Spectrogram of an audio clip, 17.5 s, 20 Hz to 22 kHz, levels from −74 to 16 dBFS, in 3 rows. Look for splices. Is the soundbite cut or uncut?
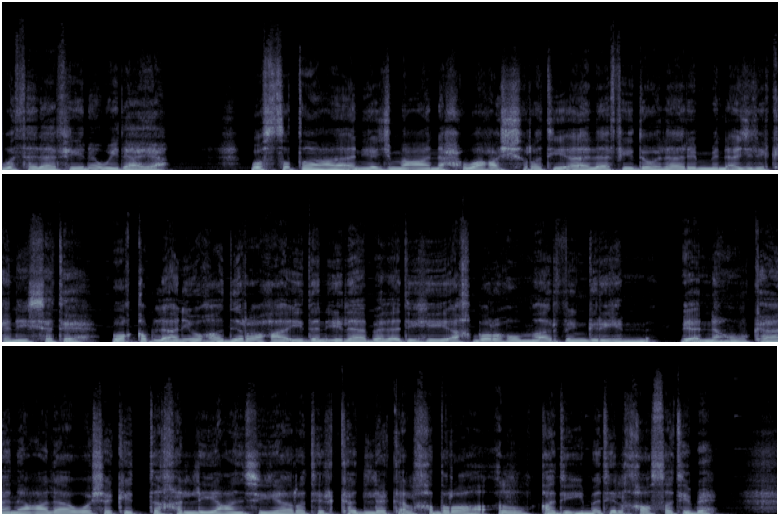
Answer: cut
